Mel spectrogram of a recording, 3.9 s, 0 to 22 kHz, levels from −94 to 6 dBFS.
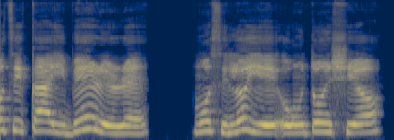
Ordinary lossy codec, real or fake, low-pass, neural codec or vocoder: none; real; 19.8 kHz; none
